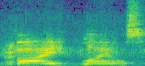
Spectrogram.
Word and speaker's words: Vi Lyles: Is that how you pronounce Vile. it? Her name is Vile. It's Vi bars. Lyles. That's her name, Vi Lyles.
